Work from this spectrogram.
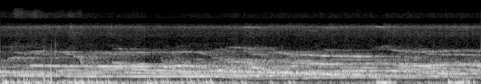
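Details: A wild gray wolf pack in a British Columbia, Canada forest, spring 2020, howls back at calls made beside a forest service road. Several long, overlapping howls hold steady, then slowly fall and rise over a constant low rumble.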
